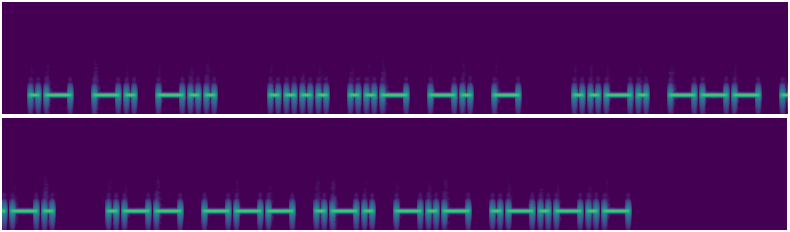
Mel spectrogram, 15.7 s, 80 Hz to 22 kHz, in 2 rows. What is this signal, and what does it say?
Morse code, heard as a keyed tone, about 16 wpm, 700 Hz. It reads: AND HUNT FOR WORK.
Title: Sentences from Top 1600 Words 15wpm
